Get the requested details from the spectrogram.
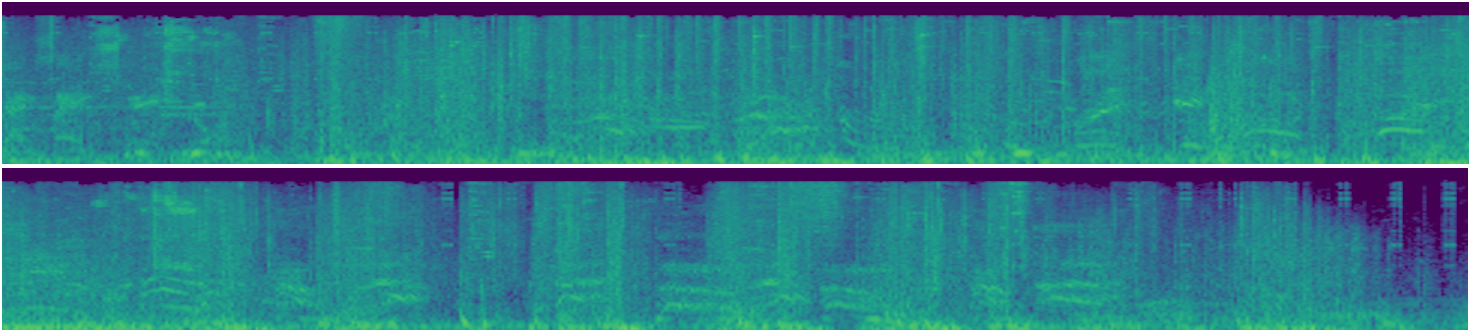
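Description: Rapid gunfire rattles in dense bursts.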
